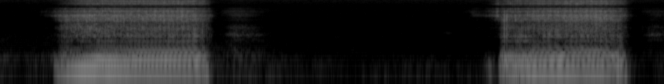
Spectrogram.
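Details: Adult man (described as husband, also as dad) snoring in sleep: two long, loud, rattling inspiratory snores about three seconds apart with quiet between; heavy snoring.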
